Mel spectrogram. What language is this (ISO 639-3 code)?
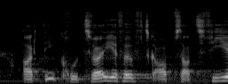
gsw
